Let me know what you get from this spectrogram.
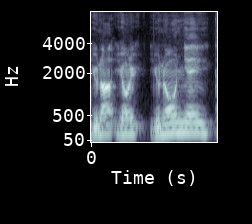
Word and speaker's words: Unione: Unione Calcio, which is football union.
